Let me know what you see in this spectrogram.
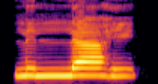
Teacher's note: کلمت للہ کی شروعات میں لام کے نیچے زیر ہے، تو لفظ الجلالہ کے لام کا حکم ہے ترقیق، تو ہم حرف اللام کو پتلی آواز میں پڑھیں گے.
